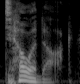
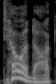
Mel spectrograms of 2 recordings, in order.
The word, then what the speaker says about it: Teladoc: you about an app this app is called tedoc now I knew I had this I think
